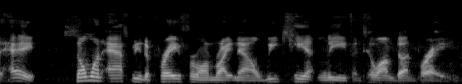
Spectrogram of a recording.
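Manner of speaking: ordinary delivery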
